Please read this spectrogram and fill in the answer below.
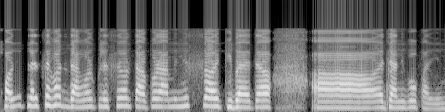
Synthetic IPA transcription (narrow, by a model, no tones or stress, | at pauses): xɔɹiplɛseɦɔtdaŋɔɹplɛseɦɔttaɹpɔɹaaminisːɔjkibaɛta | zanibɔpaɹim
